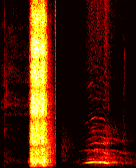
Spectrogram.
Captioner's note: flame hisses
